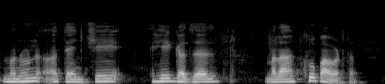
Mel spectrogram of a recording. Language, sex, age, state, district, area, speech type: Marathi, male, 18-30, Maharashtra, Kolhapur, urban, spontaneous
